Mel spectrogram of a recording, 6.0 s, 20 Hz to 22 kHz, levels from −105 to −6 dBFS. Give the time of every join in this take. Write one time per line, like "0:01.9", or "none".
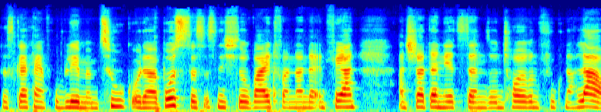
none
